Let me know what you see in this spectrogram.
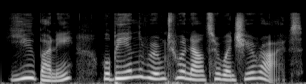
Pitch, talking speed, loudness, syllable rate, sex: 255 Hz, 255 wpm, -17 LUFS, 6.8 syllables/s, female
